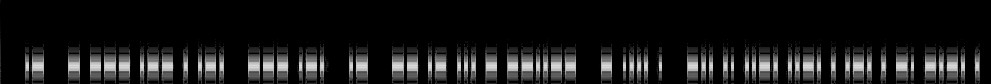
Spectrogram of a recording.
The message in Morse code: A TOWER OR A MAST, THE DIFFERENCE

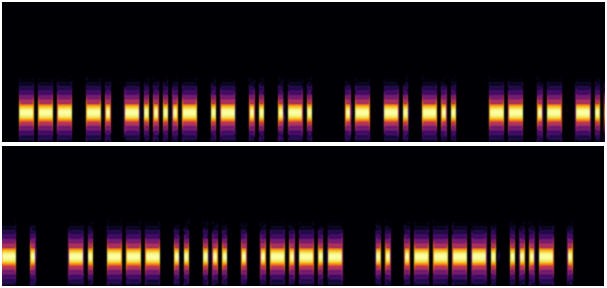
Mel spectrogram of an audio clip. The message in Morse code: ON-AIR AND MAKE NOISE. I'VE

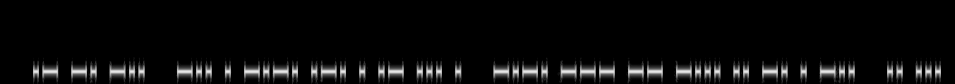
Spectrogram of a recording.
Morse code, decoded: AND DECREASE COMBINED IS

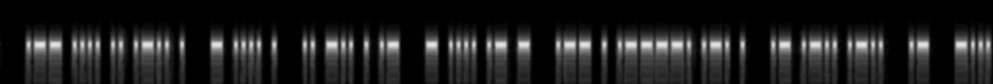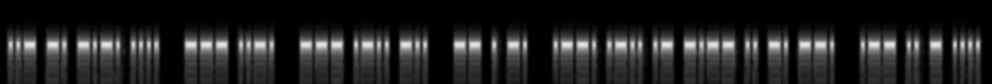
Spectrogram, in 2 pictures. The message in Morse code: WHILE THE IDEA THAT WE'RE ALL A BUNCH OF OLD MEN PLAYING WITH

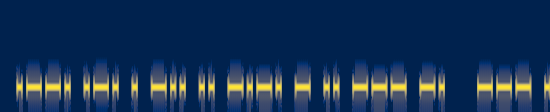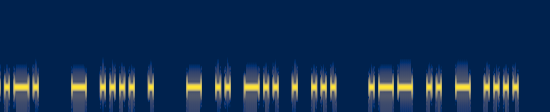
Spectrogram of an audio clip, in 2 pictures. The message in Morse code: PREDICTION OF THE TIDES WITH

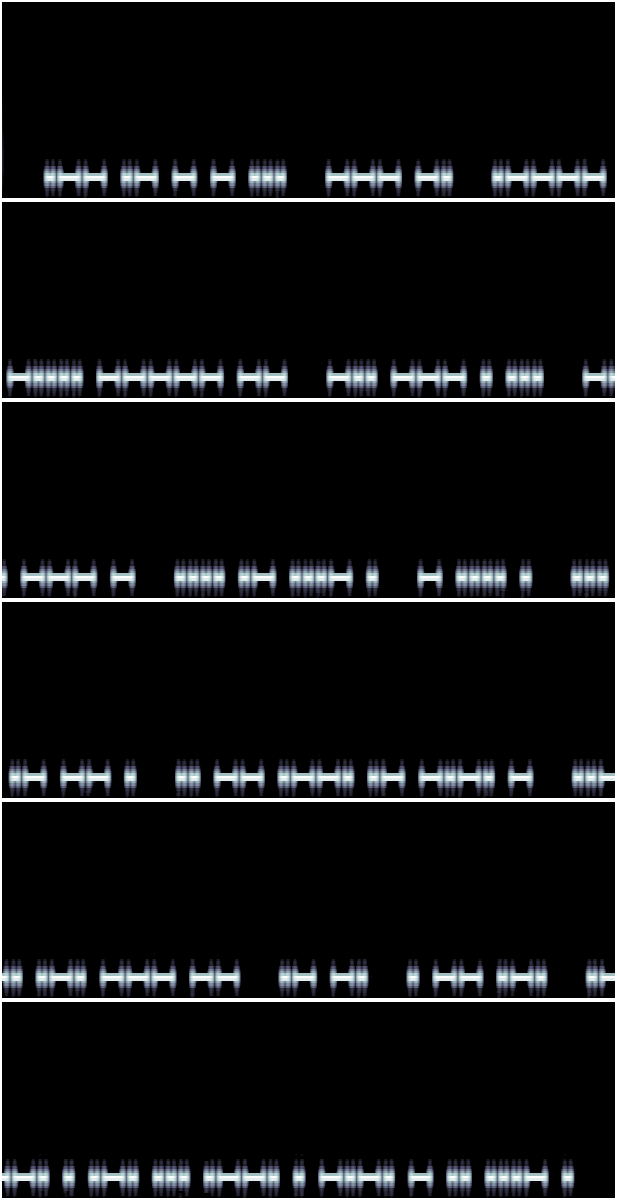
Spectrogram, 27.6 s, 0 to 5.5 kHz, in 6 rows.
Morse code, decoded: WATTS ON 160M DOES NOT HAVE THE SAME IMPACT FROM AN EMR PERSPECTIVE

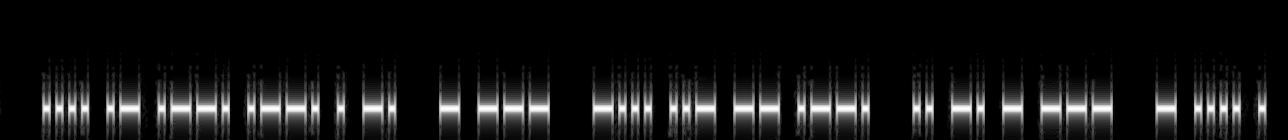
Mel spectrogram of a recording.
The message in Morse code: HAPPEN TO BUMP INTO THE

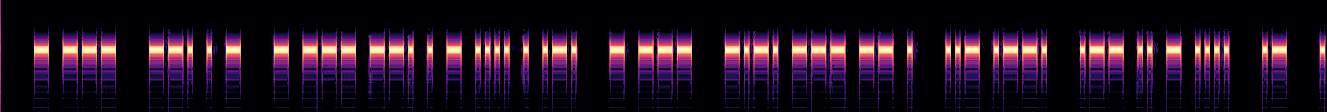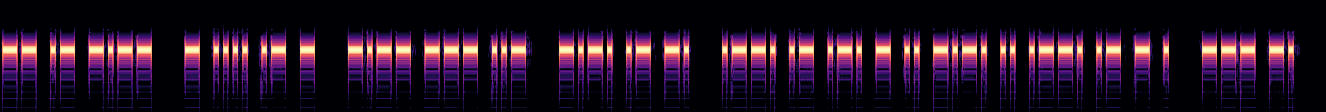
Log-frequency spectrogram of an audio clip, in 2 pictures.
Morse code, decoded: TO GET TOGETHER TO COME UP WITH A WAY THAT YOU CAN PARTICIPATE ON

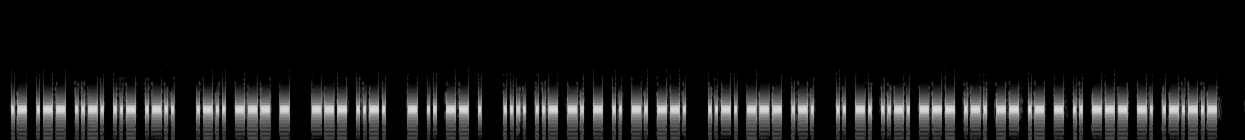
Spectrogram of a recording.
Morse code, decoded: AWFUL LOT OF TIME HUNTING FOR INFORMATION.

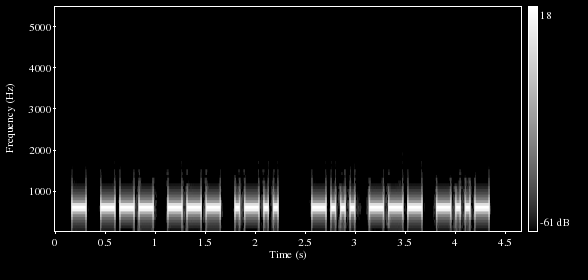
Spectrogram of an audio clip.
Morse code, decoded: TOOL BOX

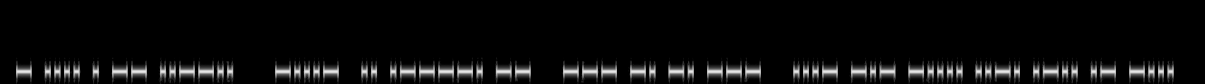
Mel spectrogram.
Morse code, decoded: THEM? <BT> I'M ONNO VK6FLAB

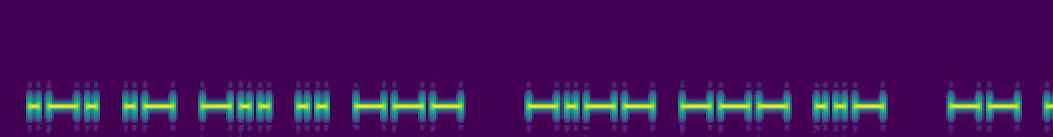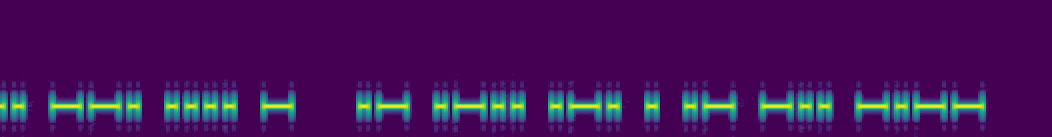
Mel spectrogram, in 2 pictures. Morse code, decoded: RADIO YOU MIGHT ALREADY

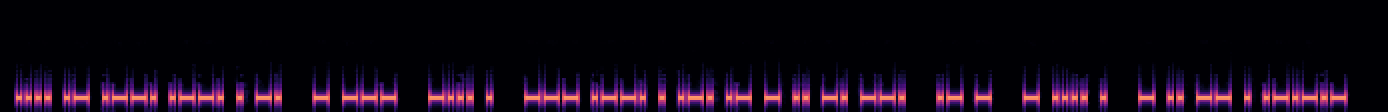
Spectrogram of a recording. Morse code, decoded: HAPPEN TO BE OPERATING AT THE TIME.

